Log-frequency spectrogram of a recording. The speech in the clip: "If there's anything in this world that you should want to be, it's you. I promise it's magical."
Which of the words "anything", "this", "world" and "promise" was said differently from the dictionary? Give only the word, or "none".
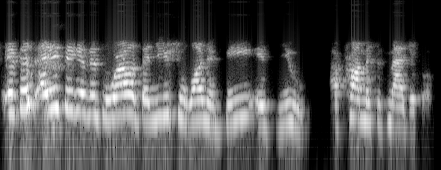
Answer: none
